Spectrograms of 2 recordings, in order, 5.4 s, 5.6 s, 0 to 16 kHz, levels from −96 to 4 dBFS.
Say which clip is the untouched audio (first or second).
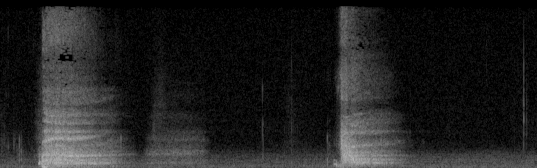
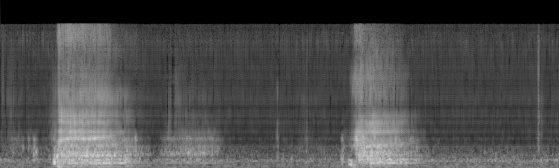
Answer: first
